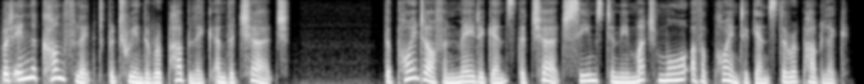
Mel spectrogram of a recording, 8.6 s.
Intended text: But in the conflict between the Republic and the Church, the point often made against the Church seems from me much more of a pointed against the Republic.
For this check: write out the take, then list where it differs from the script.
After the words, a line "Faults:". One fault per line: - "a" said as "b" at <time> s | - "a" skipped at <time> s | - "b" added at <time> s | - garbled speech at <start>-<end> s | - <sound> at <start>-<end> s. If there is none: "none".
But in the conflict between the Republic and the Church, the point often made against the Church seems to me much more of a point against the Republic.
Faults:
- "from" said as "to" at 6.0 s
- "pointed" said as "point" at 7.1 s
